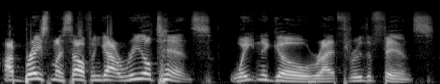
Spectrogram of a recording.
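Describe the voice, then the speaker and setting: American guy doing folksy cowboy drawl, kinda high voice, storytelling style, real dry studio sound. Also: expressive, unhurried, a bit bright, dry recording. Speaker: cowboy poet, radio guest in a cowboy persona. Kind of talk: animated cowboy storytelling and folksy radio chat. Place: radio studio.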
